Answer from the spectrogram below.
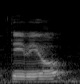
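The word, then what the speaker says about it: TBO: 1917 esta revista es TVO, TV larga O, y a partir de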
